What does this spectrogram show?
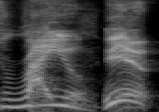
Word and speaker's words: Ryu: Ryu, it's Rayu. Rayu. Everybody else is pronouncing it wrong.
